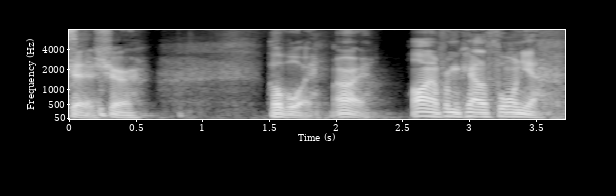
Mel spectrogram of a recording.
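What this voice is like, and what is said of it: Convincing Australian accent. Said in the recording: “your best Australian accent ... your voice was placed in the accent. It wasn't a put-on voice. ... Very good.”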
